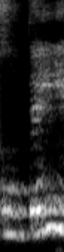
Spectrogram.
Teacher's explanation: Então, vai ser um ditongo fonético decrescente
